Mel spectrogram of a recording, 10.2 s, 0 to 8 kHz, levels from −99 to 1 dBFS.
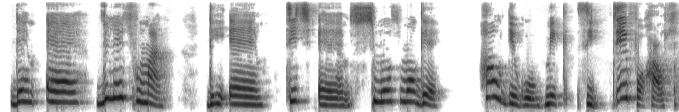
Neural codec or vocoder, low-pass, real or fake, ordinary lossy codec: none; 7.2 kHz; real; none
